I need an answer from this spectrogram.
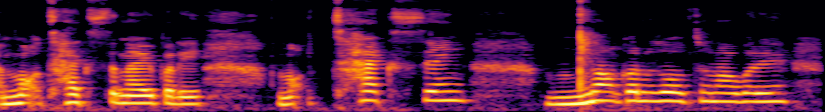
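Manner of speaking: stubborn. Retold or imitated. Annoyed, phone on airplane mode.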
